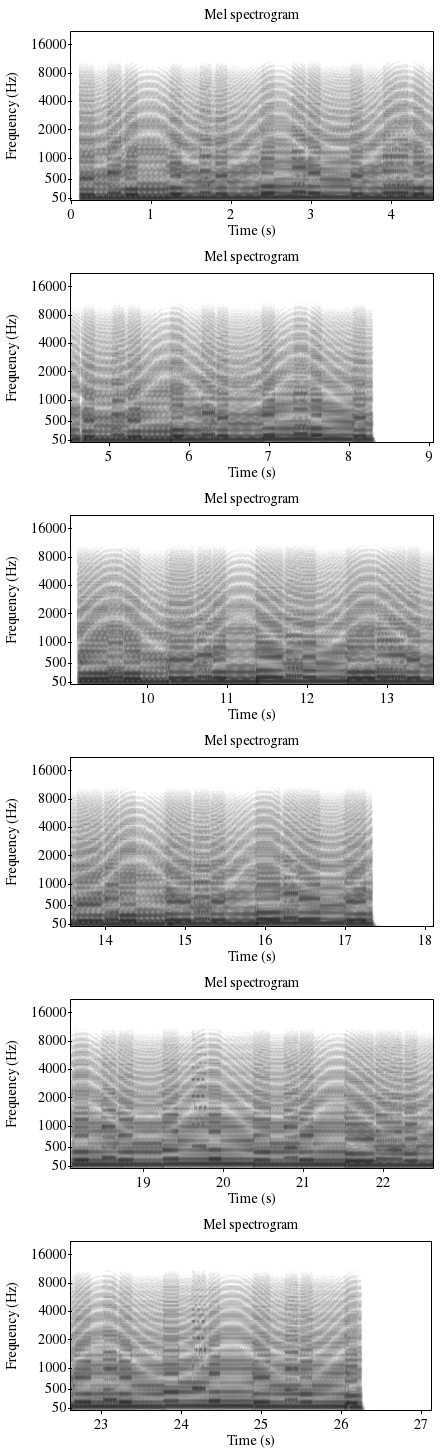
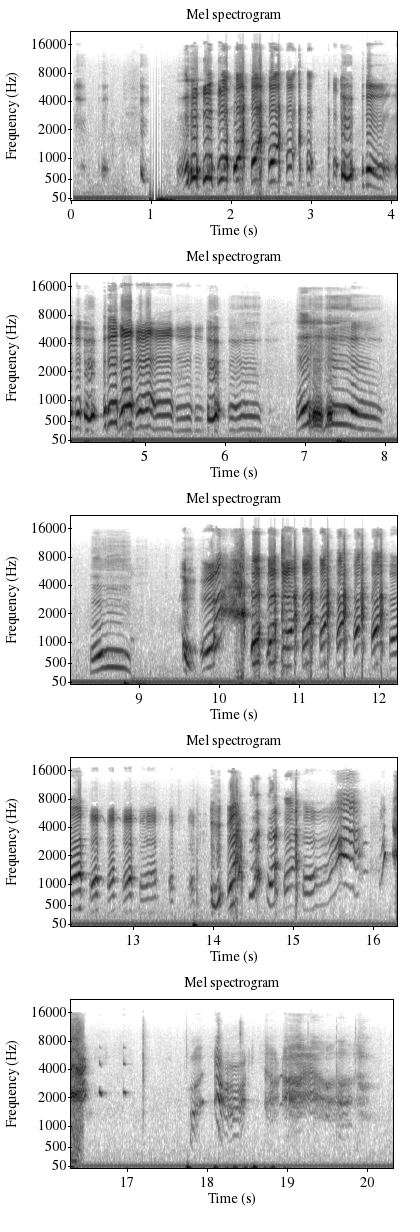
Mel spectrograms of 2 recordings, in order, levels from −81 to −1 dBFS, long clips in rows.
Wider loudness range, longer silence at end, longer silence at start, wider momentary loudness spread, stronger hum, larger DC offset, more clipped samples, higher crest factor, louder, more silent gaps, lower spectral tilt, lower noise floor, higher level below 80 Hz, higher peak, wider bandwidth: second, 2 LU vs 7 LU; first, 0.85 s vs 0 s; about the same, 0.1 s vs 0 s; second, 3 LU vs 22 LU; neither; second, under 0.1% vs 0.7%; neither; about the same, 14 dB vs 14 dB; second, -22 LUFS vs -11 LUFS; neither; first, -7 dB/octave vs 0 dB/octave; first, under -90 dBFS vs -35 dBFS; about the same, -26 dBFS vs -28 dBFS; second, -6 dBFS vs 0 dBFS; second, 9.8 kHz vs 18.5 kHz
